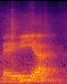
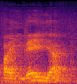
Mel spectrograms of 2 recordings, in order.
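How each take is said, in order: First: The first syllable has a plain 'e' vowel. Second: The first syllable has an 'ai' diphthong. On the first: This is the way it is pronounced. "Se pronuncia pedía" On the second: Some people say it this way. "algunos pronunciarán como paideia"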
